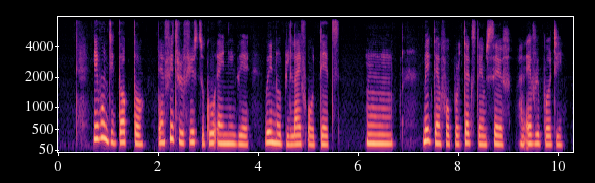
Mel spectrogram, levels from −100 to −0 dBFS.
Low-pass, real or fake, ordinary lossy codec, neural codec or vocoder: 7.2 kHz; fake; none; codec, 16 kHz, 4 kbps, FunCodec, trained on Chinese and English, 50 frames a second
